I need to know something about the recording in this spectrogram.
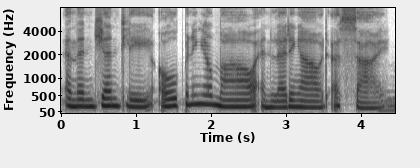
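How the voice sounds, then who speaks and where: A woman leading guided relaxation and breathwork as a yoga instructor, gentle and soothing, often trailing off into a breathy near-whisper. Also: mid-range voice, fairly even intonation, unhurried. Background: soft music.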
